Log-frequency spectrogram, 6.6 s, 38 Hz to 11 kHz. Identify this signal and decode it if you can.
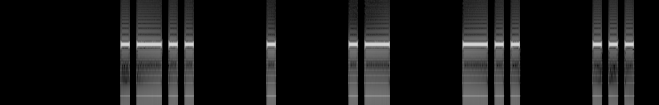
Morse code, heard as a keyed tone, about 15 wpm, spaced as for 8 wpm, 1000 Hz. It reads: LEADS
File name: qotdfiles / 8wpm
